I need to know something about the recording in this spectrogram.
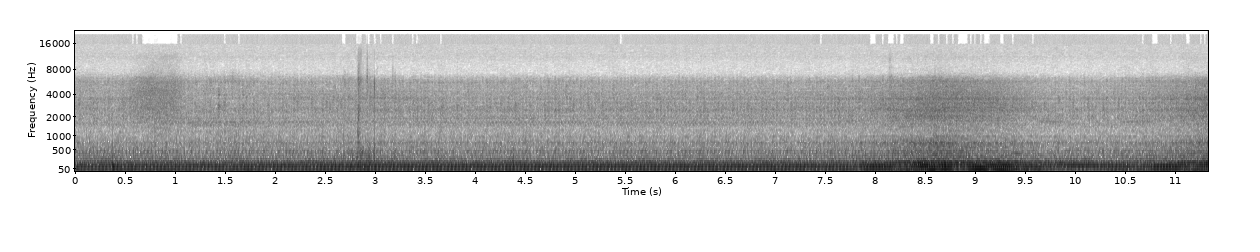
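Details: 2005 Renault Trafic 1.9 dCi diesel van idling then revved: uneven knock under the diesel clatter grows with revs, source not pinned down; owner asks what the extraneous engine knock is, cause not confirmed.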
